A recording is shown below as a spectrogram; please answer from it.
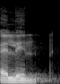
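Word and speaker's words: Elgin: रॉय थे Lord एलिन जी silent रहता है इसको प्रोनाउंस करते हैं एलिन कैसे एलिन ठीक है इनका कार्यकाल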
